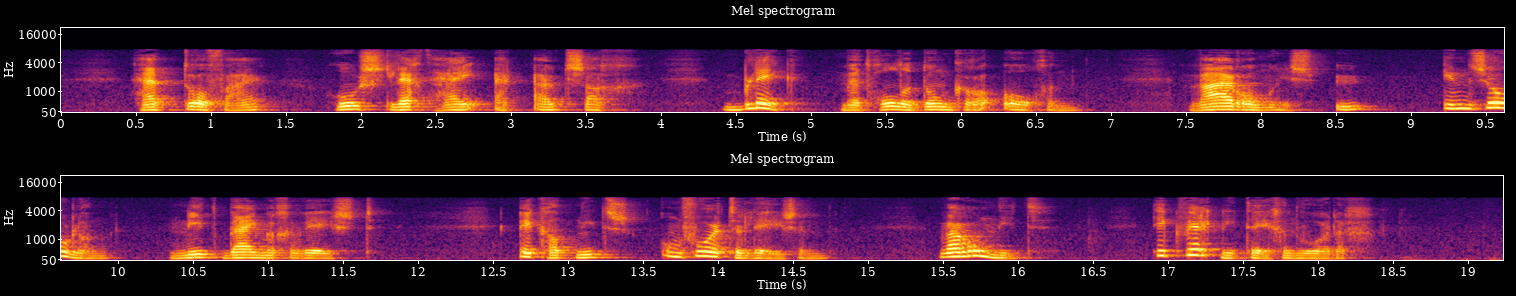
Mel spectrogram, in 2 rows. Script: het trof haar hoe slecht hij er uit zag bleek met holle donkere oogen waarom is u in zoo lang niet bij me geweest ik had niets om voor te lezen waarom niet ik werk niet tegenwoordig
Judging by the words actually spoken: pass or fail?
pass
